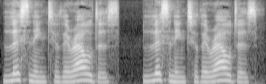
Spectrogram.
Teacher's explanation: to 和 their 两个词做虚词弱读，listening to their elders。还要注意一点，就是 listening 这个单词是有三个音节的，只有第一个音节重读，后面两个弱读，所以跟 to 和 their 是一样的弱。listening to their elders。所以中间我们发现是有四个音节都是做弱读的。哒哒哒哒哒哒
